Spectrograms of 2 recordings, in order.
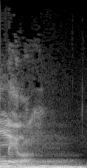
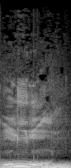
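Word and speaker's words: لِل: Kita baca lil itu kadang tidak sadar membacanya ke lel ya, lel, bukan lel tapi lil. Nah lil, nah ini kalau bacanya cepat misalkan in huwa illa dzikrul lil alamin, lil, nah lil, nah, tapi harus dipaksa bibir kita lil, nah lil, bukan lel ya.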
